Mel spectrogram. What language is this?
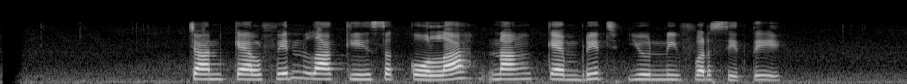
Javanese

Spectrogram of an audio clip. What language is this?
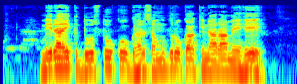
Gurgula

